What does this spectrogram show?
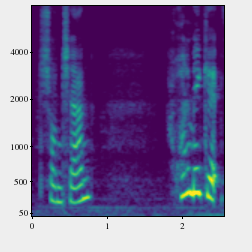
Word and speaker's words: Seanchan: chapters from the as I now know it's pronounced Sean Chan Sean Chan I want to make it feel natural but you know my brain just reads xianchin it's not that so um these are the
